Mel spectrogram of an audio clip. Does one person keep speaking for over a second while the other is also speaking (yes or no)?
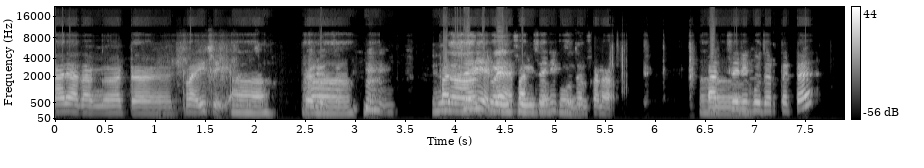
yes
